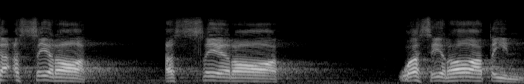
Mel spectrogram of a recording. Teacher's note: فالصراط ورش يقرأها بالتفخيم كسائر القراء، لأن بعد الراء طاء، الطاء من حروف الاستعلاء الصراط، والصاد الأولى مكسورة، ولكن الذي أوجب التفخيم هو الطاء الذي وقع بعد الراء، لهذا معنى كلام نظيم.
